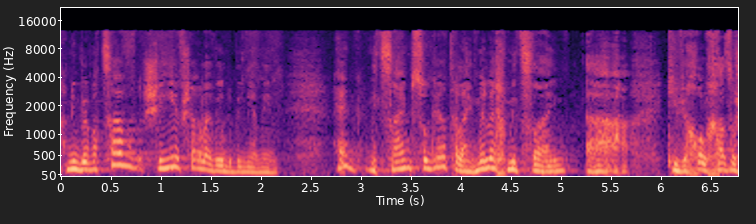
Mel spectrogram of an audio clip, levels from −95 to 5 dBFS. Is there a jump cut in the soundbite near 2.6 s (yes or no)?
no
